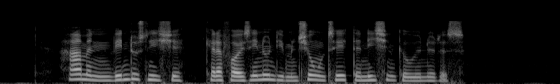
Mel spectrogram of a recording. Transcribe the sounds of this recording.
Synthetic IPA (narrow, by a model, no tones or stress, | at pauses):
hɑ̈ːmæne̝nʋe̝nd̥usniɕəkʰæɾ̥ɑ̈fɒ̽ɪəse̝nuend̥imenɕo̝̰ːnt͡sʰe̝ld̥æniɕənkʰæuð̞ˠnød̥əs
